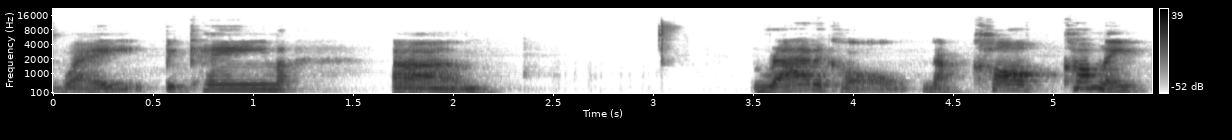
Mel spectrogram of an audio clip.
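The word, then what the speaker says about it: 囗: Um so this box pronounced as way became um radical that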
